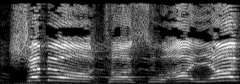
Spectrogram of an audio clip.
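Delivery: sudden high loud cry; preaching shout. Real, not acted. Preacher urging men and women, rising to a loud cry. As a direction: call out to the whole hall.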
